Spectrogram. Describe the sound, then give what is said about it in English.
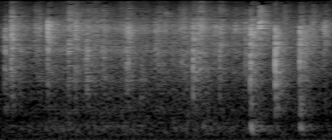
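An hour-long fireplace crackling sound played by the Google Assistant, with sharp irregular pops and snaps over a steady soft hiss. A few louder cracks stand out near the end, and no one speaks. “That's an hour-long fire crackle.”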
